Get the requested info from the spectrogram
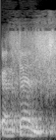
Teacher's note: In adjective form, we say content. Second syllable is stressed.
